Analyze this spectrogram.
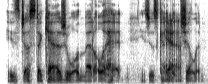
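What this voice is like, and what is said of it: Relaxed creaky vocal fry voice. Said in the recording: “this is a voice that I do often, like just kind of chill on the vocal fry.”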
